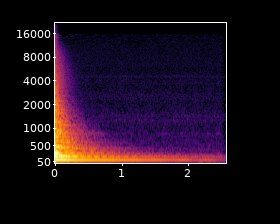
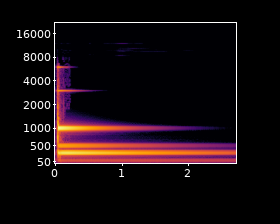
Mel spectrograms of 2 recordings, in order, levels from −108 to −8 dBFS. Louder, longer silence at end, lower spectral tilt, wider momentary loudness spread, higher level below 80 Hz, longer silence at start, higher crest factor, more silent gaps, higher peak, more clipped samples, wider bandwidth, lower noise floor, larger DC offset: about the same, -20 LUFS vs -22 LUFS; first, 1.35 s vs 0.05 s; first, -9.5 dB/octave vs -3.5 dB/octave; about the same, 26 LU vs 24 LU; first, -48 dBFS vs -58 dBFS; about the same, 0 s vs 0.05 s; about the same, 20 dB vs 20 dB; neither; first, 0 dBFS vs -4 dBFS; first, 0.1% vs under 0.1%; about the same, 6.6 kHz vs 6.6 kHz; first, -54 dBFS vs -43 dBFS; neither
